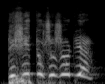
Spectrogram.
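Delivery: high, loud snapping order; boss yelling. Retold or imitated. Boss yells where to stack things, loud and high. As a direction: shout the order at her.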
